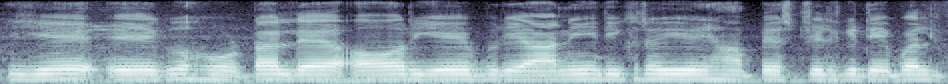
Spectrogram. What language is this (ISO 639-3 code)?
hin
